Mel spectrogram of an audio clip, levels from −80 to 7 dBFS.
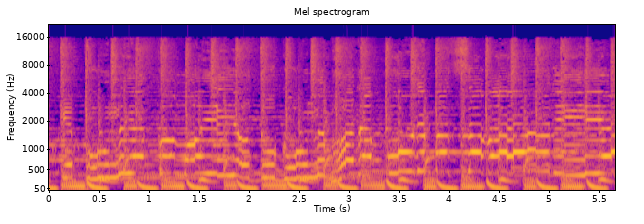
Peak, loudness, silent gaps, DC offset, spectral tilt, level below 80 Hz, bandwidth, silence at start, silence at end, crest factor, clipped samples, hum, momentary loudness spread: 0 dBFS; -9 LUFS; none; under 0.1%; -4 dB/octave; -20 dBFS; 16.5 kHz; 0 s; 0 s; 10 dB; under 0.1%; none; 3 LU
